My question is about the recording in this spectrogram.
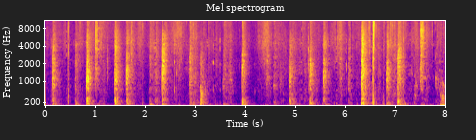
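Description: Trainers landing in quick repeated sideways skips on an exercise mat over a wooden floor, about three to four thuds a second.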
